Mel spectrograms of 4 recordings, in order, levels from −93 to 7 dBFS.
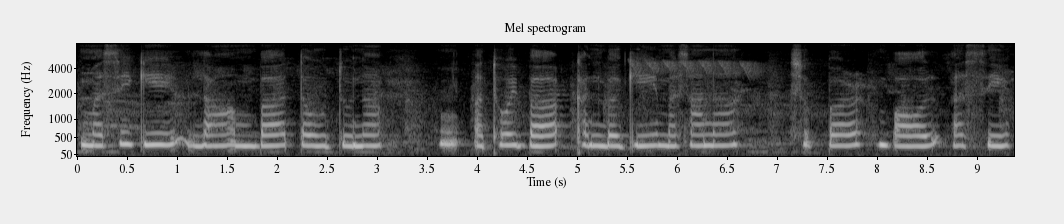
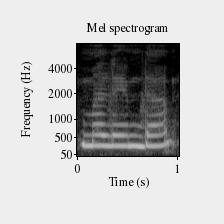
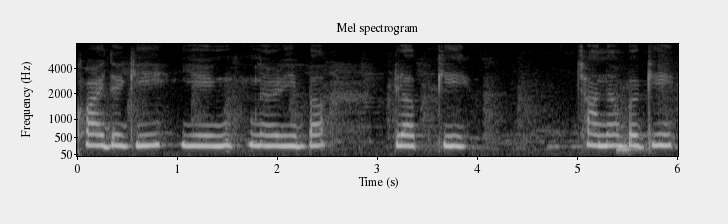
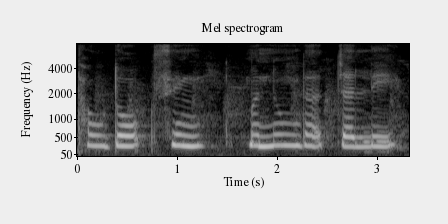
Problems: background sounds at intervals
